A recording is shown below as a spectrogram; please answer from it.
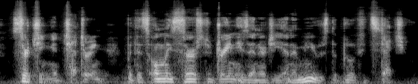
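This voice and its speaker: A man narrates a scripted story in a low, bright voice. He reads at a quick clip for a radio theatre piece. Some background noise sits under the recording. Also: poor audio.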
